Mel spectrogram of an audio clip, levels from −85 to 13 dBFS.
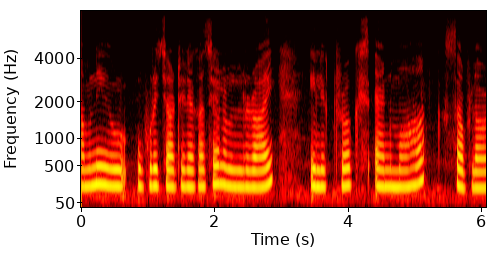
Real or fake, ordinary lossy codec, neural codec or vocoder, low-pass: real; none; none; 7.2 kHz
